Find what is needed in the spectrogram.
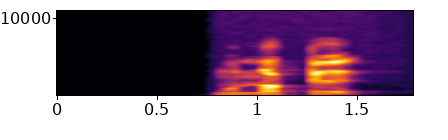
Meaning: prefix
- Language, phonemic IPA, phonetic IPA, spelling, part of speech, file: Tamil, /mʊnːoʈːɯ/, [mʊnːo̞ʈːɯ], முன்னொட்டு, noun, Ta-முன்னொட்டு.ogg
